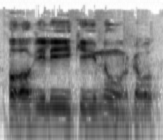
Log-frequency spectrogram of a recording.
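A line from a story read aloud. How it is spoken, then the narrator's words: Chant over droning coven. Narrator (Russian): произнес нараспев чудотворец, перекрывая монотонное гудение своего ковена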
